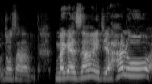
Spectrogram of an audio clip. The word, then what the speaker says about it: Hallo: Donc déjà, Guten Tag, Hallo, avec bien le Hallo, bien le H aspiré.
